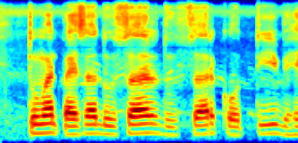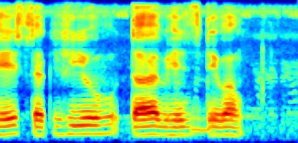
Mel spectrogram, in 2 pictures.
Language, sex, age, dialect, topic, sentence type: Chhattisgarhi, male, 18-24, Eastern, banking, question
